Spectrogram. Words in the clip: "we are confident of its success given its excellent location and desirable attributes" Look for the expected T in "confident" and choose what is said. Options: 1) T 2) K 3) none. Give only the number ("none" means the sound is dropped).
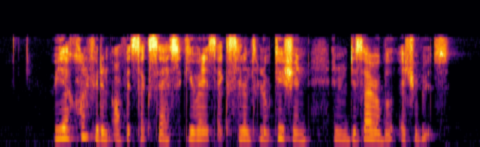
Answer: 1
